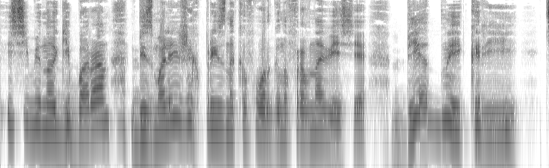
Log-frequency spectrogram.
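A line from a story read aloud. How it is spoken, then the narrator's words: Sudden loud laughter. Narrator (Russian): Кто-то вдруг захохотал и сказал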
